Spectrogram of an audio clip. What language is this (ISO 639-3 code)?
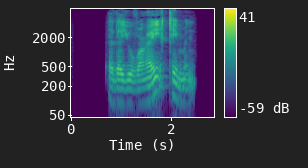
kab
